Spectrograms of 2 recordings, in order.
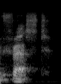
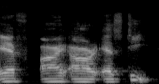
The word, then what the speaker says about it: first: There is a letter R in the F-I-R-S-T. First is pronounced as first, not fest. People say fest, and they leave the R out there. R should be pronounced. It's not silent in first.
